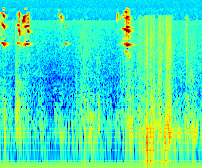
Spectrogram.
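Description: Marker squeaking on a glass lightboard: a few faint short squeaks in the first half-second and a louder one about two and a half seconds in, followed by a soft rustle.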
